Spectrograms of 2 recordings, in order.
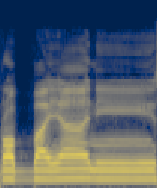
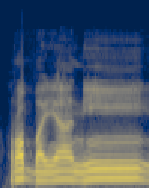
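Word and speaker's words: ربياني: এরপরে আমরা মাতা পিতার জন্য যেটা বলি, রব্বিরহামহুমা কামা রব্বায়ানি সগীরা। এই জায়গায় রাব্বায়ানি, যে রাব্বা যেন উচ্চারণ হয়, রব্বা উচ্চারণ হবে, আর নিস সগীরা হবে না, রব্বায়ানি, নি নুন ইয়াজির নি এক আলিফ টান হবে, রব্বায়ানি সগীরা, সাগীরা উচ্চারণ হবে না, সগীরা।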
